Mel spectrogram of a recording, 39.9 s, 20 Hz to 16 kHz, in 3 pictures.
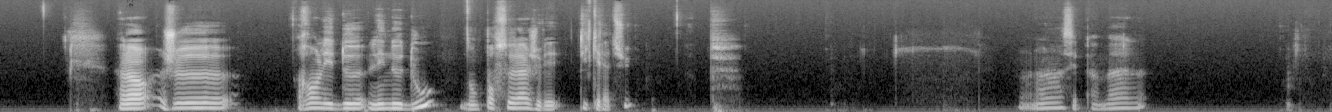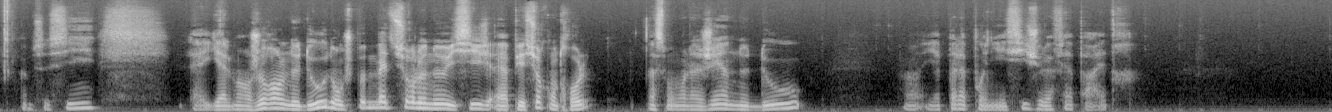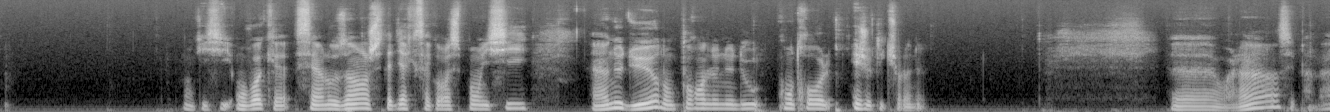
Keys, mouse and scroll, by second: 0.1 click, 0.6 middle click, 0.7 click, 4.8 click, 6.0-8.2 drag, 9.0-12.0 drag, 13.3 click, 17.5 ctrl+click, 18.3 ctrl+click, 20.6 ctrl+click, 22.3-23.5 drag, 23.6 click, 24.4 click, 26.2 click, 33.5 ctrl+click, 34.5-35.6 drag, 36.8 click, 38.1 KP_Subtract, 39.3 KP_Subtract.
